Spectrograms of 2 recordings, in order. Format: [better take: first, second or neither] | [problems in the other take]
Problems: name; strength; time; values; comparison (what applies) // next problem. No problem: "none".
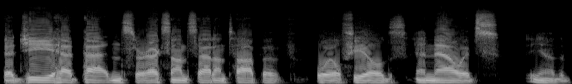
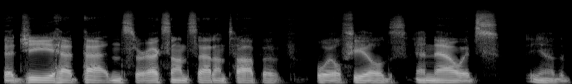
second | distortion; slight; 4% of the sound clipped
